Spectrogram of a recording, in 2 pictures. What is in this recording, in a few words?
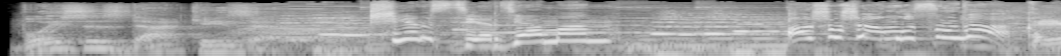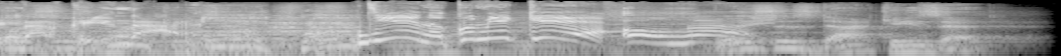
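Kazakh parody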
